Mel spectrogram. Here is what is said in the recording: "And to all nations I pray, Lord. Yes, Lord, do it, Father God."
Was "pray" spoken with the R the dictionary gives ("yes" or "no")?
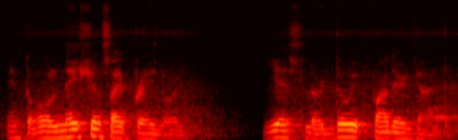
yes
